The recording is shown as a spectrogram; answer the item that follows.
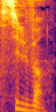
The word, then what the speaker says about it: Sylvqin: Ce confrère donc, c'est le youtubeur Sylvain. Attention, ça s'écrit S-Y-L-V-Q-I-N.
